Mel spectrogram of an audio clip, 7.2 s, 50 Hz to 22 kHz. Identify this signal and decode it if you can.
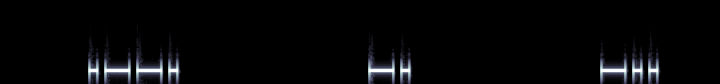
Morse code, heard as a keyed tone, about 15 wpm, spaced as for 4 wpm, 700 Hz. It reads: PND
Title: USA Call Signs - 6 Characters - 8x Character Spacing - 15wpm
